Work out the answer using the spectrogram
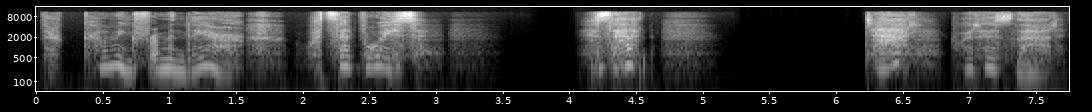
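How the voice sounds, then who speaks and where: A woman's voice: a little high, animated, slow pace, long pauses, no echo, clean studio sound, heavily acted. An actress voicing a wary, sardonic young woman in a horror video game, muttering to herself. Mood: hushed wonder. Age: young adult. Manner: muttering to herself, hushed, breathy.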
